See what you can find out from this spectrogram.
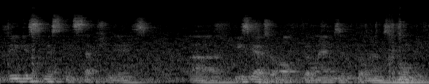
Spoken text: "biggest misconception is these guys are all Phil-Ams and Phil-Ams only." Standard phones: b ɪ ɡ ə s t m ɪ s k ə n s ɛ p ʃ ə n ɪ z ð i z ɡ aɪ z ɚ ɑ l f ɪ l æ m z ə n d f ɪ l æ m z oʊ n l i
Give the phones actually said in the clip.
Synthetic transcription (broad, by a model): b ɪ ɡ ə s t m ɪ s k ə n s ɛ p ʃ ə n ɪ z ð i z ɡ aɪ z ɚ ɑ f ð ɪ l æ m z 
